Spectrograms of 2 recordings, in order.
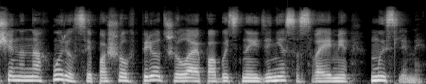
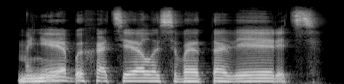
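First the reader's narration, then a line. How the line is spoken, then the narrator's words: Grumbling. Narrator (Russian): проворчал проректор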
